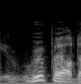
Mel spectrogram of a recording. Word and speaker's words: Ruppelt: Did that change Rupert's mind? – No, he didn't. It did not. – Okay, Ruppelt, I guess, is the actual way he pronounces his name.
